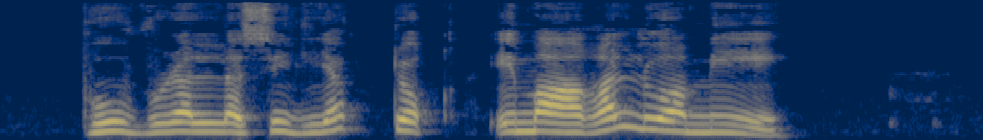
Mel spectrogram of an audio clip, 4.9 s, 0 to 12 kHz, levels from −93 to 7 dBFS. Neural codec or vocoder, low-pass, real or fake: none; 10.8 kHz; real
